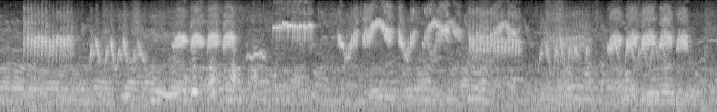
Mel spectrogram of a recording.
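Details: Iranian jal lark in Mashhadi mast style delivering varied phrases of fast rattling trills, looping whistles and sharp chirps, while people talk quietly nearby.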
